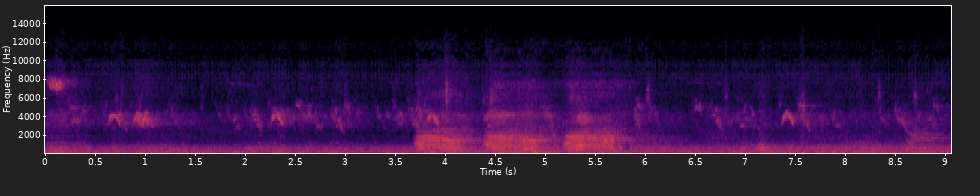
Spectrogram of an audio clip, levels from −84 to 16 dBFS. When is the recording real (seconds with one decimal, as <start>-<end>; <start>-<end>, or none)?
0.0-4.5; 5.9-9.1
